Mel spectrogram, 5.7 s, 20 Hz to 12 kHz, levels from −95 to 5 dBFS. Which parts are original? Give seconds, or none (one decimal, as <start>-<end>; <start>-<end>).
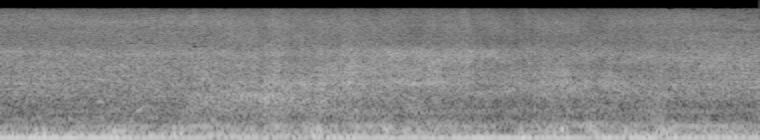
0.0-1.6; 5.0-5.7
